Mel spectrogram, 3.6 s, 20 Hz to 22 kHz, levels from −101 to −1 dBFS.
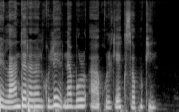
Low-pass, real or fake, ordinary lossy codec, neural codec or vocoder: none; real; none; none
